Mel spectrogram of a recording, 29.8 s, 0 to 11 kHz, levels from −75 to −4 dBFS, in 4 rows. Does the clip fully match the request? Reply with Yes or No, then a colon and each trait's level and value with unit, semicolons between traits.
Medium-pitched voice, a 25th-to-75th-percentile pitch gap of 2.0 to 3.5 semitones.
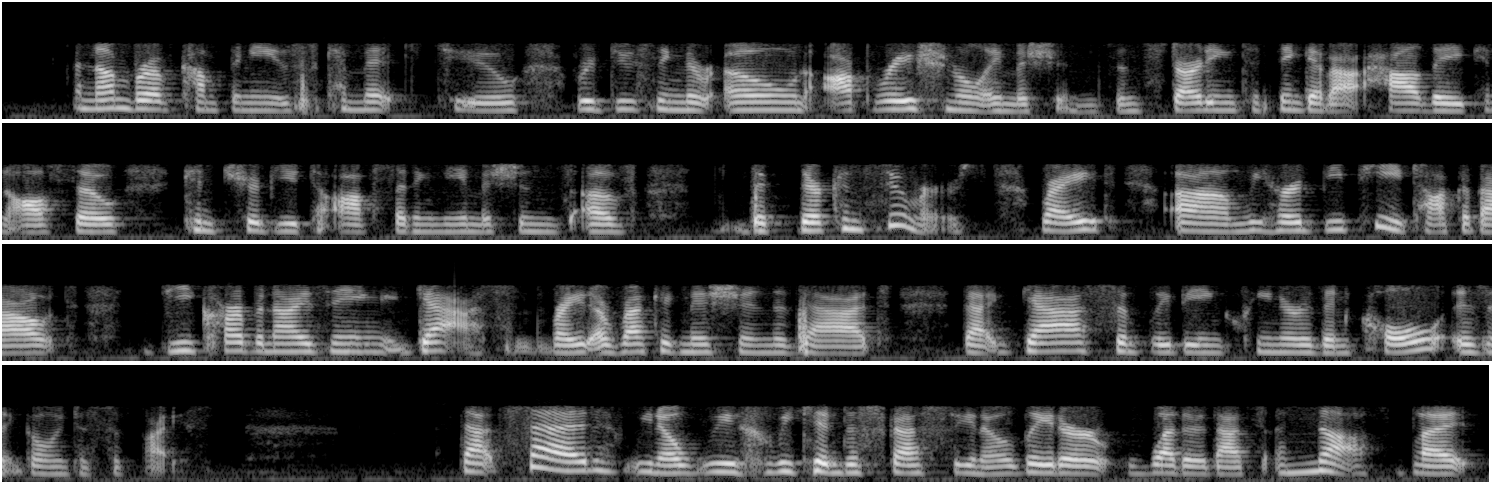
Yes: medium, 175 Hz; average, 2.8 semitones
